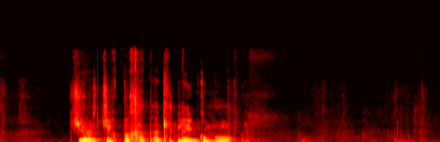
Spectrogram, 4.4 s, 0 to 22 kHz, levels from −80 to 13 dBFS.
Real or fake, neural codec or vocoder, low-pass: fake; codec, 44.1 kHz, 7.8 kbps, Pupu-Codec; 14.4 kHz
